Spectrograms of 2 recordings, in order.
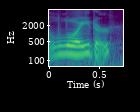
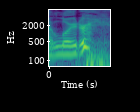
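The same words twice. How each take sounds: First: Louder, hammed-up put-on accent on "Loiter"; mock accent. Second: Said in the usual way. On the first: Shown as a demonstration. Streamer shows her friend the word in a mock accent. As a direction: lean into a goofy accent for "Loiter". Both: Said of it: "You gotta say it with, like, an accent".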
